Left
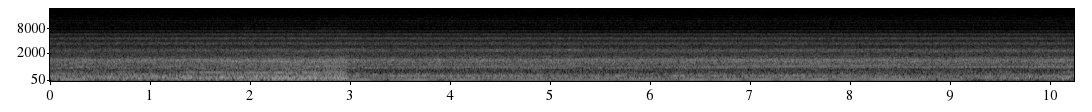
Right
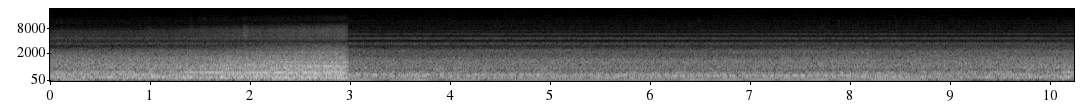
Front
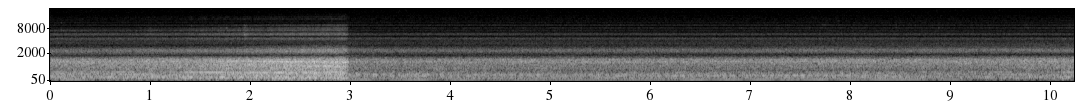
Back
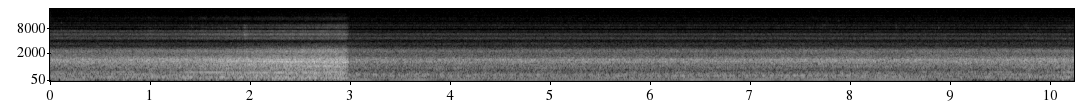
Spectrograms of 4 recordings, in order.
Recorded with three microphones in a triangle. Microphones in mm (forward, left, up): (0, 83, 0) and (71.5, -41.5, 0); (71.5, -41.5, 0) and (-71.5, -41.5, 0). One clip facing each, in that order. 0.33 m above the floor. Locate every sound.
0.0 s a vehicle: 65° right; by 10.2 s 75° right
